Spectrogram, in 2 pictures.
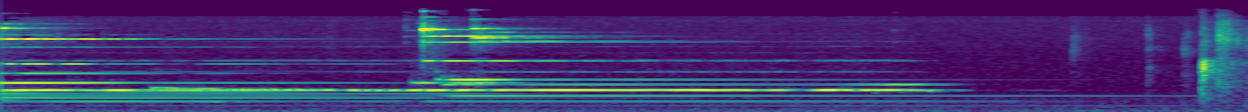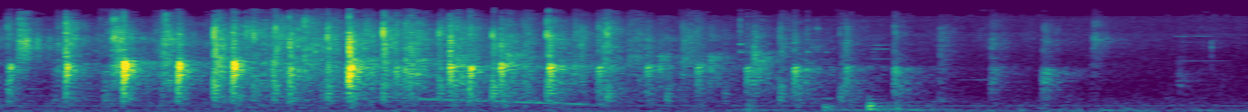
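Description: Hand chimes and ocarinas play the closing chords of a hymn. A struck chord at the start and another about two seconds in ring out and die away by about five seconds. About six seconds in, hand clapping starts and tapers off near the end.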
